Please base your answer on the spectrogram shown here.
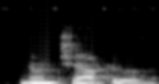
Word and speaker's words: nunchaku: fan of Nunu uh nunchaku if you want to you know pronounce it the right way I don't like when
